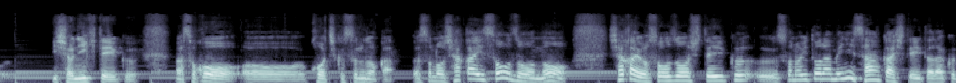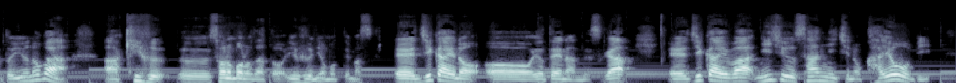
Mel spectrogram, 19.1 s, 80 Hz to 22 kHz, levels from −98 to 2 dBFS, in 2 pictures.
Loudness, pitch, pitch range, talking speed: -18 LUFS, 135 Hz, 115-180 Hz, 295 characters per minute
